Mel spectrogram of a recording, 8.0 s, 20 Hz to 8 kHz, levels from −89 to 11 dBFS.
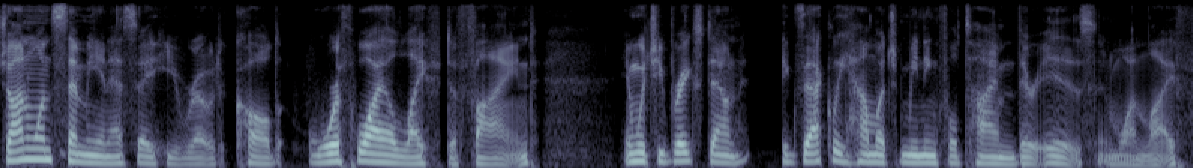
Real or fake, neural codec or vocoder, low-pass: real; none; 7.2 kHz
